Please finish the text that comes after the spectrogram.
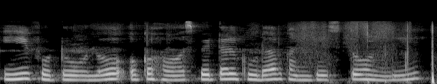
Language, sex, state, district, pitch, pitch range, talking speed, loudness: Telugu, female, Andhra Pradesh, Sri Satya Sai, 225 Hz, 210-240 Hz, 110 wpm, -20 LUFS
